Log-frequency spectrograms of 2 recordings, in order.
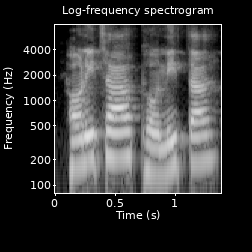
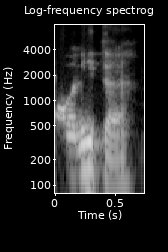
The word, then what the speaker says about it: Ponyta: Ponita. It's definitely not Bonita. This wasn't a Puerto Rican game. Got the new Bonita? Yeah. I think it's Ponita because pony.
